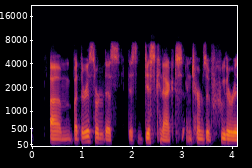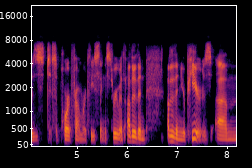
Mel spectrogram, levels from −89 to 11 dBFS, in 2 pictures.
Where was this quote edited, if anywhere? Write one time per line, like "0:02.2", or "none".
0:01.8
0:03.1
0:04.5
0:05.2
